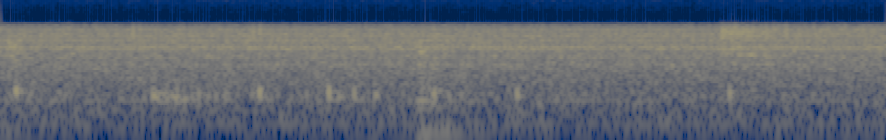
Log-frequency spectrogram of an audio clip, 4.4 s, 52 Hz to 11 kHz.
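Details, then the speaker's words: Frequent quick gurgles over a soft hiss, hyperactive bowel sounds of diarrhea, played on a teaching manikin simulator at the upper right and upper left abdominal quadrants. "sam presents over 20 bowel sounds they may be heard in the upper right and upper left abdominal quadrants listen to the sound of diarrhea"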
